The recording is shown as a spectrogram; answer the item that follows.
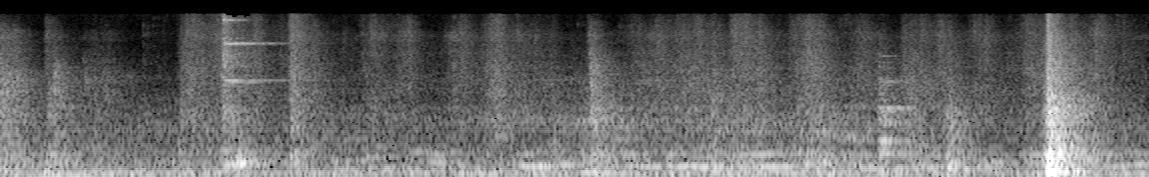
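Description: Pop music playing in a café, with clatter from the counter: a ringing clink about two seconds in and a loud, heavy knock near the end.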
